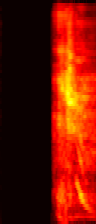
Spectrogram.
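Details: Female sneeze, a sound-effect recording.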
